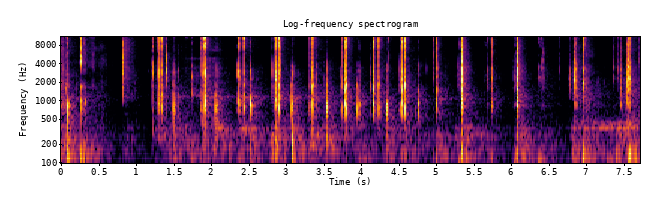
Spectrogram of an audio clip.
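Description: A hand-sized, white and black plastic gamepad in the PlayStation DualSense style, with a hollow casing, is held in both hands in front of the microphone while fingertips press its buttons and triggers and tap its shell. The result is a rapid, irregular stream of short, dry, bright clicks and taps that stop instantly, with brief pauses between bursts.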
